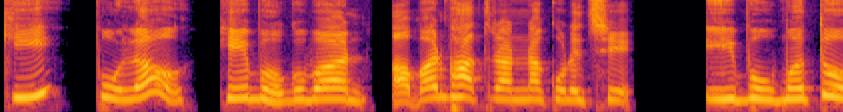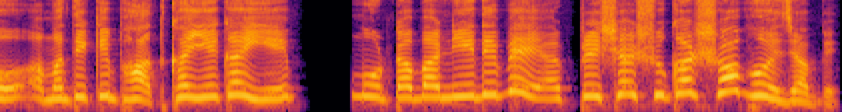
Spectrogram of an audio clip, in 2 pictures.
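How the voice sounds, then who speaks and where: A woman's voice: high-pitched, a little slow, no room sound, clean studio sound. A woman voicing a grumbling, scornful older mother-in-law in a cartoon story. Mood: complaining. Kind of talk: cartoon voice acting.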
